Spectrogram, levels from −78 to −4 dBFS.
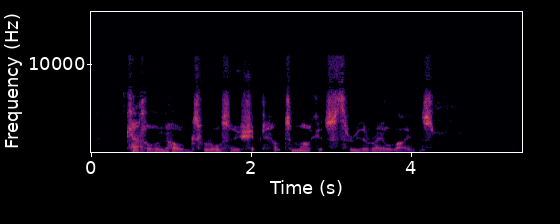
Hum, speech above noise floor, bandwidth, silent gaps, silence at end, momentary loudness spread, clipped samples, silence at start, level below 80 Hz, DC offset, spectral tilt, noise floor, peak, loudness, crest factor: none; 39 dB; 11.5 kHz; none; 0.95 s; 11 LU; under 0.1%; 0.4 s; -82 dBFS; under 0.1%; -1.5 dB/octave; -81 dBFS; -20 dBFS; -40 LUFS; 24 dB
